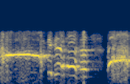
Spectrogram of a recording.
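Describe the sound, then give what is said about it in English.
A voice imitates Keira Knightley's hysterical screaming and laughing in the opening scene of the film A Dangerous Mind, about Carl Jung: a loud, shrill, wavering wail breaking into choppy cackles, pausing briefly, then shrieking again. “She screams hysterically and laughs like that at the beginning scene of A Dangerous Mind, I think is the name of the film, all about Carl Jung.”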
